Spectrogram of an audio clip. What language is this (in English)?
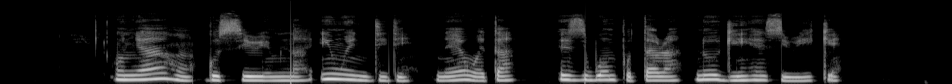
Igbo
